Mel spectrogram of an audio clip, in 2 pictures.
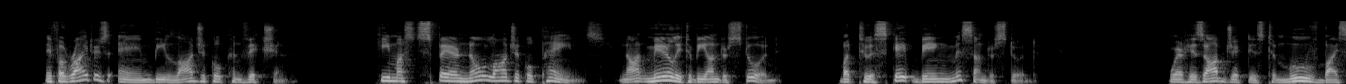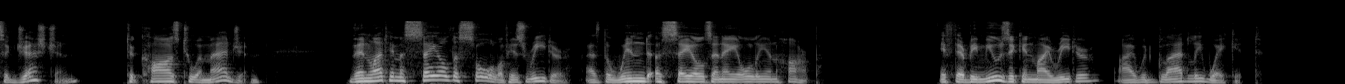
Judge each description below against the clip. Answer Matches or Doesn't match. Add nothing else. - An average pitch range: Doesn't match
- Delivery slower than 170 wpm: Matches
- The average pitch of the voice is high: Doesn't match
